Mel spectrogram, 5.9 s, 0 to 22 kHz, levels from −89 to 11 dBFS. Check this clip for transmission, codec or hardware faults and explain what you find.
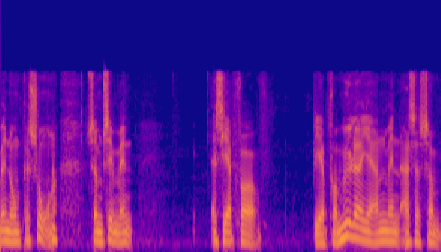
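Nothing faulty can be heard in the speech, which arrives over G.722 wideband telephone coding at 64 kbit/s with at most a faint trace of that coding.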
